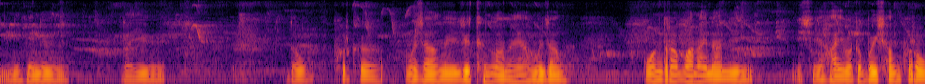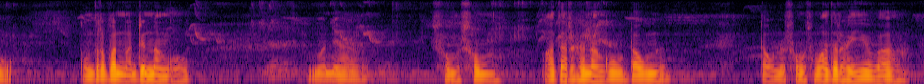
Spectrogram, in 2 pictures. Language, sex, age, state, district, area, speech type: Bodo, male, 45-60, Assam, Udalguri, rural, spontaneous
